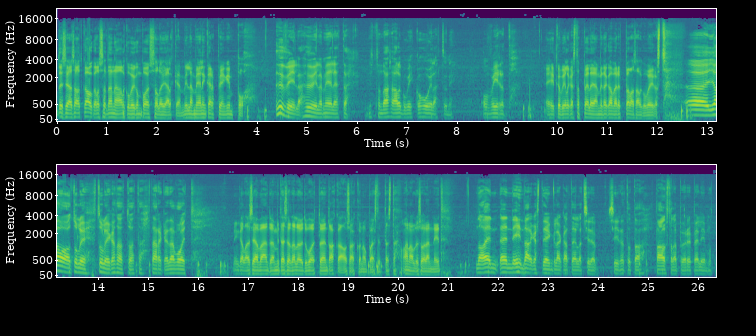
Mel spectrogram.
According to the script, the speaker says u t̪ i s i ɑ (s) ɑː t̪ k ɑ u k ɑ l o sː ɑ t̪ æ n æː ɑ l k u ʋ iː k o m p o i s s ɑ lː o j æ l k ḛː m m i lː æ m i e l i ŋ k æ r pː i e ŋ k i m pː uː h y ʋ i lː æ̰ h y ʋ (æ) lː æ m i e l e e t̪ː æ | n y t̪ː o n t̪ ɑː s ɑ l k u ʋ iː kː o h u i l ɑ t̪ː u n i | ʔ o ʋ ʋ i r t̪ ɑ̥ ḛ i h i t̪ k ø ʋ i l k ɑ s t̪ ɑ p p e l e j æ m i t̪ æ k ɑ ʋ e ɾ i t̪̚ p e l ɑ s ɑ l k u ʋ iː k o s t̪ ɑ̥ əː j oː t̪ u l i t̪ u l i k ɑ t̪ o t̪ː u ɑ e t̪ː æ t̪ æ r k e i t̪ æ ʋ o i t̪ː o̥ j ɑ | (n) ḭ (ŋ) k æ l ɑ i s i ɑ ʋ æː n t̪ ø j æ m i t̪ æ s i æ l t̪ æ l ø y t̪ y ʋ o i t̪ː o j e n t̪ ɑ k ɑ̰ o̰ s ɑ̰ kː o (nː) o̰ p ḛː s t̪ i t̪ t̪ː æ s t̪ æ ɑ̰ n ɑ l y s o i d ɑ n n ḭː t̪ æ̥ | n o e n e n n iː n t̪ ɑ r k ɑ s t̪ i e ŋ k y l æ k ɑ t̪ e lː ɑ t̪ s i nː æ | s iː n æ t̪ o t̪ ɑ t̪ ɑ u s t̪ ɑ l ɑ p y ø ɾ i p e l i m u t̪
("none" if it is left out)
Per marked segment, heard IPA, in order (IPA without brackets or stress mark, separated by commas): s, i, m, ŋ, n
